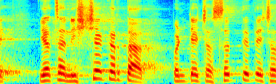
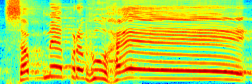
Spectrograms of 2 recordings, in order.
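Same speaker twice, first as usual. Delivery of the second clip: very slow, higher, louder braying chant; donkey bray; 6 semitones higher, 4 dB louder, much slower than usual. Retold or imitated. Preacher imitating the braying donkey, drawn out. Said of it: "ते गाढव असं सांगत असतं म्हणे".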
